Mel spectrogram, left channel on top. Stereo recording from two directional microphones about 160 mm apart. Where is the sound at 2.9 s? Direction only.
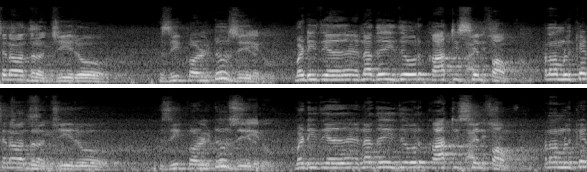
90° left.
